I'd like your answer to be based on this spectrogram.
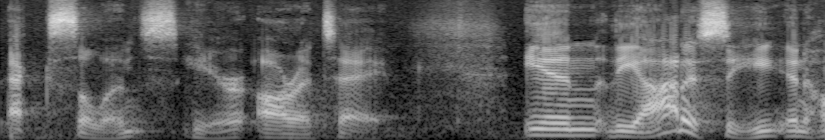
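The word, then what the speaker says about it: arete (ἀρετή): If you care, it's pronounced arete.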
